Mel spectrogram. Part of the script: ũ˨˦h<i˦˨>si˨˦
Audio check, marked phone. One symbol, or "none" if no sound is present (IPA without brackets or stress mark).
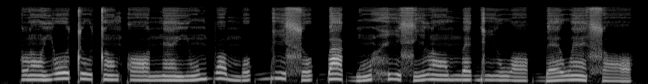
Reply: i˦˨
